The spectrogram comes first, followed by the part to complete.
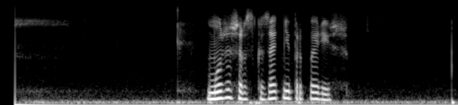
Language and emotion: Russian, neutral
